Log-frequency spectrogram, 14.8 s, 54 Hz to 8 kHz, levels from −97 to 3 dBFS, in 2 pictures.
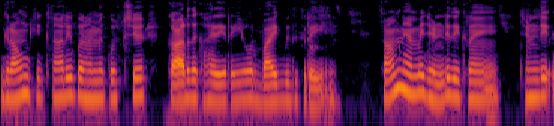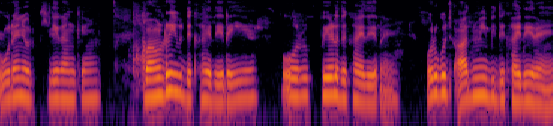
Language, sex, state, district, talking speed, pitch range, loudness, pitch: Hindi, male, Chhattisgarh, Bastar, 205 wpm, 145-175 Hz, -33 LUFS, 160 Hz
